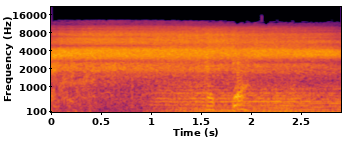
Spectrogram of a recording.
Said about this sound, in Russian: Это шуршит змеиная кожа. Или Накали Нагайна. А может быть, они оба ползут по досточному желобу в ванную?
